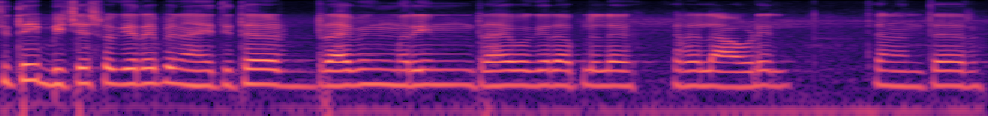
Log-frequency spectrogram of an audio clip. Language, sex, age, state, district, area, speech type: Marathi, male, 18-30, Maharashtra, Washim, urban, spontaneous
